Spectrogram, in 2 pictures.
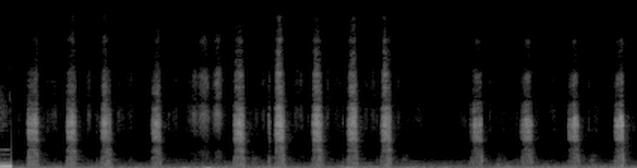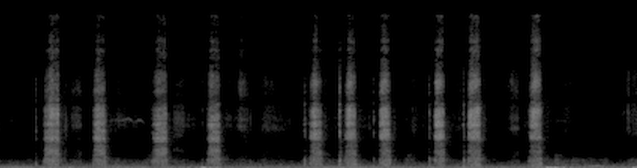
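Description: An Ohuhu Plus marker's chisel tip strokes across paper in quick, regular scratchy marks, soft and close, repeating steadily with no one speaking.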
